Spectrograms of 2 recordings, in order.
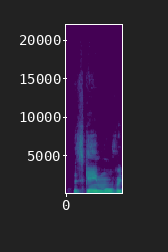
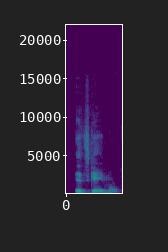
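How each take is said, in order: First: Restating "It's game over" firmer and louder; emphatic repeat. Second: Said in the usual way. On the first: Shown as a demonstration. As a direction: say "It's game over" again with more punch on "game".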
